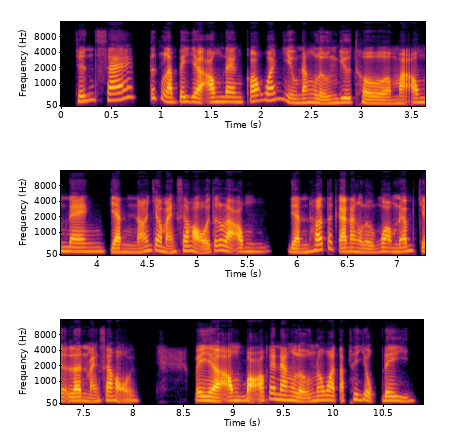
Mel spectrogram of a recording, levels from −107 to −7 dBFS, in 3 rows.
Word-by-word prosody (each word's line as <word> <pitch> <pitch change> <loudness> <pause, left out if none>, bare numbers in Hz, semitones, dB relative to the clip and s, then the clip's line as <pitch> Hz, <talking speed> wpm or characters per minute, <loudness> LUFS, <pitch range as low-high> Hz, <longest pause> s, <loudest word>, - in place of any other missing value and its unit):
Chính 235 +5 -4
xác. 295 +9 0
Tức 370 - -9
là 200 -3 +4
bây 210 +1 -5
giờ 205 - +3
ông 195 +2 +2
đang 205 -1 -2
có 230 +3 +2
quá 270 +1 +1
nhiều 270 - -7
năng 170 +1 -3
lượng 150 +1 -4
dư 185 0 -1
thừa 145 -3 -1
mà 150 +1 0
ông 185 +4 -2
đang 175 0 -1
dành 155 -1 +1
nó 155 +7 -2
cho 215 - +1
mạng 175 - -1
xã 205 +3 -1
hội, 130 -8 +2
tức 220 +1 -4
là - - +4
ông 165 +1 -3 0.2
dành 150 -1 0
hết 230 +7 +2
tất 305 - -9
cả 165 - +8
năng 175 -1 -2
lượng 145 0 -7
của 180 - +1
ông 165 -2 -3
để 175 - 0
ông 190 - -1
chơi 190 -5 -5
lên 165 -1 +3
mạng 160 - -4
xã 185 +1 +1
hội. - - -3 0.6
Bây 180 +1 +2
giờ 175 - +7
ông 170 +2 +3
bỏ - - +5
cái 240 - -2
năng 200 -4 +2
lượng 145 -1 -1
nó 185 - -1
qua 195 - +3
tập 155 -3 -6
thể 225 - -3
dục - - -3
đi, 175 -4 -3
180 Hz, 305 wpm, -25 LUFS, 165-210 Hz, 0.6 s, cả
